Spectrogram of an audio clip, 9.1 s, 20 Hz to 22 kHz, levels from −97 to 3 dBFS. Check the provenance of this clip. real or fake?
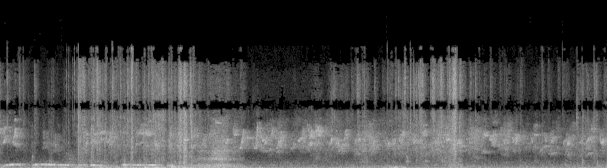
real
